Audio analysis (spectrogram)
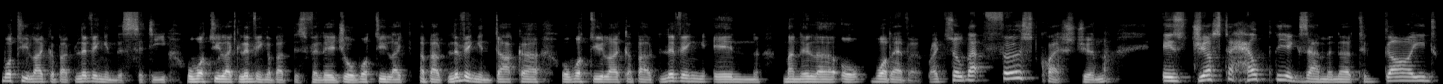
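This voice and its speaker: A man teaching an online exam class, chatty and lively, acting out sample answers. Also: medium pitch, fairly quick. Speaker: IELTS teacher. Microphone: video call.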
